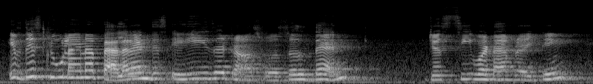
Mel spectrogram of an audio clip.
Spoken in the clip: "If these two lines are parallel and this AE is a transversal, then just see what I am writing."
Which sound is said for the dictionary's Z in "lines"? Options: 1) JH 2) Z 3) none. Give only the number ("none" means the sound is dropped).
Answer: 3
